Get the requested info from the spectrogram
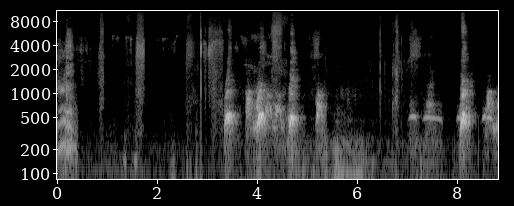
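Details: Skye Terrier puppies, 5 June 2016: sharp, high-pitched puppy yips in irregular bursts, about one or two per second, plus a short squeaky whine and scattered rustling and tapping.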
